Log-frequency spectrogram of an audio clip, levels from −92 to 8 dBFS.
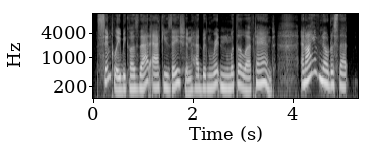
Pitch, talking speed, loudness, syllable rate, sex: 220 Hz, 180 wpm, -17 LUFS, 5.7 syllables/s, female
